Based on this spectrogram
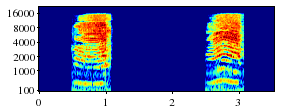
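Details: Two drawn-out nasal calls of a purple swamphen (kalim) sounded to attract birds for hunting. Each call is harmonic and slightly wavering, lasts about half a second, and is separated by two seconds of silence.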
